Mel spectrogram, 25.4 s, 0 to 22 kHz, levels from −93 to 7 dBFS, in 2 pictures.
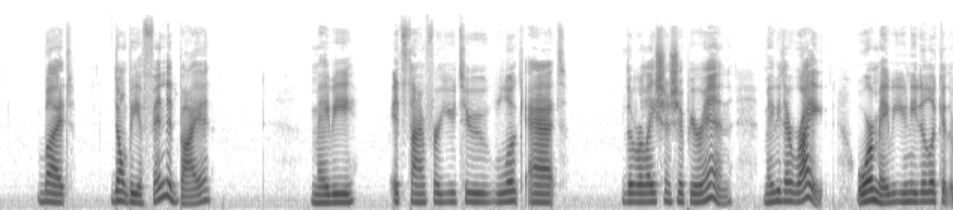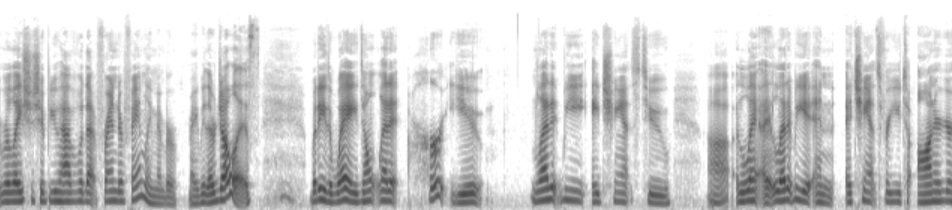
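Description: A short speech recording, and there's nothing technically wrong to flag anywhere in it.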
